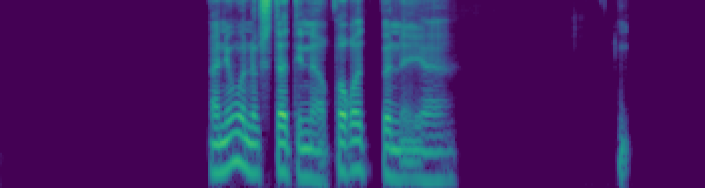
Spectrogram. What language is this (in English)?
Tigak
